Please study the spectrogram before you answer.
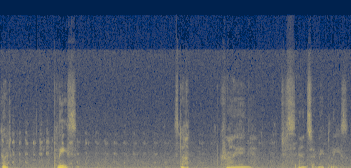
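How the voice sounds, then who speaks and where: Woman acting a slow-spoken, stern huntress. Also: sits low, mellow, whispered. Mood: pleading, shaken. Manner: slow, halting, intense delivery with sighs. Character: stern, grieving young huntress who hates werewolves. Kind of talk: dramatic ASMR roleplay monologue.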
